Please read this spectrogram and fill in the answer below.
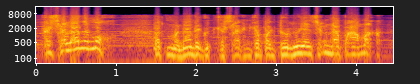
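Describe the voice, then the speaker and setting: A vengeful Filipino accuser spits threats in radio-drama style. His voice is raised in pitch and cuttingly forceful, with soft music behind. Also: sing-song, fairly quick. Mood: furious, threatening.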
